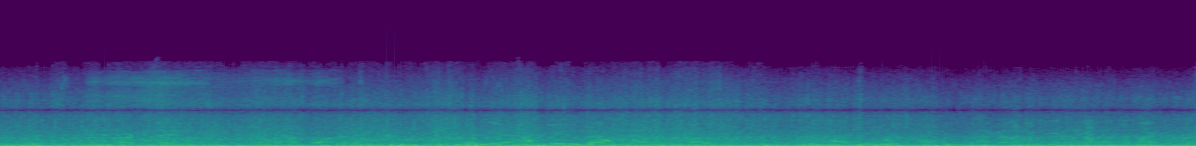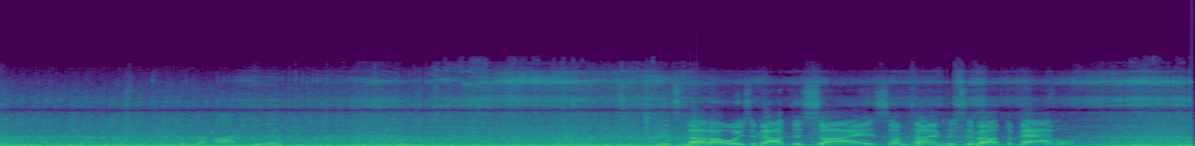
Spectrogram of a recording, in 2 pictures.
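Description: A river rushes past.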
